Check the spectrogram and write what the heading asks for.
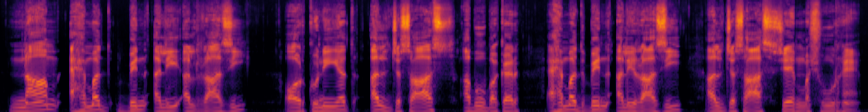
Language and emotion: Urdu, neutral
